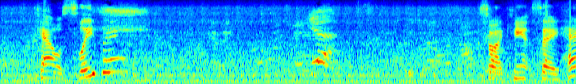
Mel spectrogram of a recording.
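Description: A young boy speaks in short high-pitched bursts close by.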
